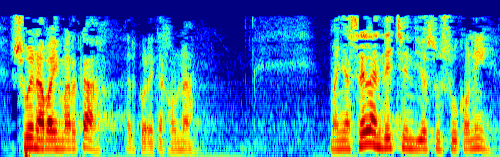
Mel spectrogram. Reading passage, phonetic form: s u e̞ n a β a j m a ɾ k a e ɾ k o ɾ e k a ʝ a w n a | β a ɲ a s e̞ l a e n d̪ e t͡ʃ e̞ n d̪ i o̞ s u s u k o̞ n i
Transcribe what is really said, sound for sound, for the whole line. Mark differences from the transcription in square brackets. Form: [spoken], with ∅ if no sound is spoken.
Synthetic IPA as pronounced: s u e̞ n a β a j m a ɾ k a e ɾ k o ɾ e k a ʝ a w n a | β a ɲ a s e̞ l a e n d̪ e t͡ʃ e̞ n d̪ i o̞ s u s u k o̞ n i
